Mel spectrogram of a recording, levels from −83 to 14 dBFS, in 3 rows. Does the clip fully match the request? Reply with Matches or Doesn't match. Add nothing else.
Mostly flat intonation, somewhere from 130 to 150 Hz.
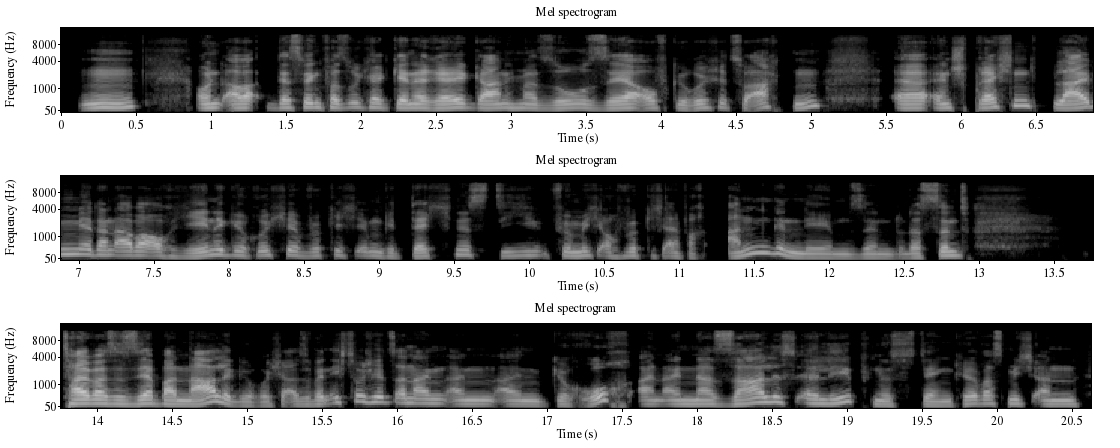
Doesn't match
